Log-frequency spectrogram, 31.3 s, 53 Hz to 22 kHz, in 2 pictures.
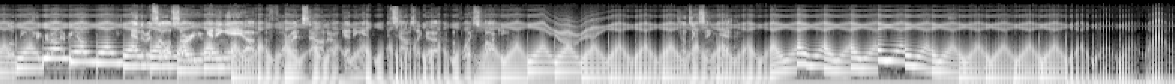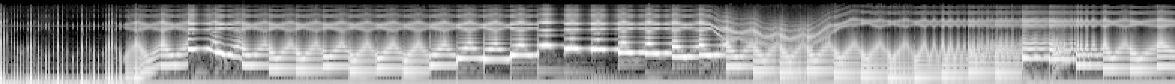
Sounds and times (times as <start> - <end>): Speech: 0.0 - 6.8, 7.4 - 7.7, 9.0 - 9.9.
